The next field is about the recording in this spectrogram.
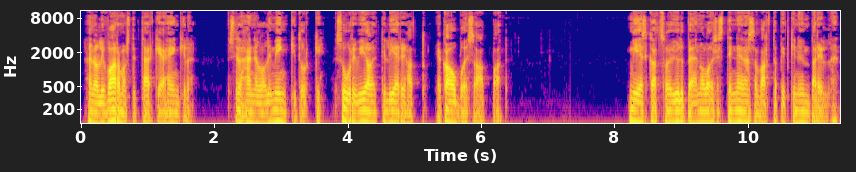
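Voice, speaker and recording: A man reading a story aloud in calm, scripted narration. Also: low-pitched, creaky, no room sound, studio quality.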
